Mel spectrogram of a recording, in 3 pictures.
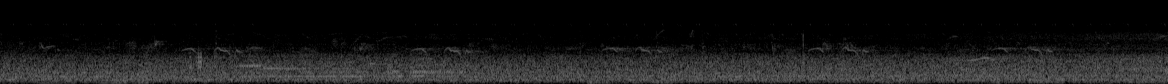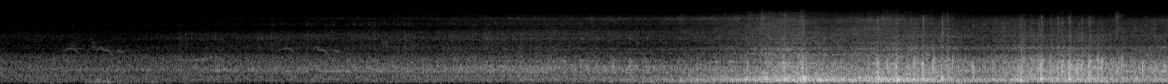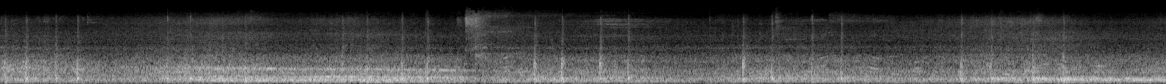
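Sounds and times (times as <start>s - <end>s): train passing with rumble: 10.3s - 35.0s.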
